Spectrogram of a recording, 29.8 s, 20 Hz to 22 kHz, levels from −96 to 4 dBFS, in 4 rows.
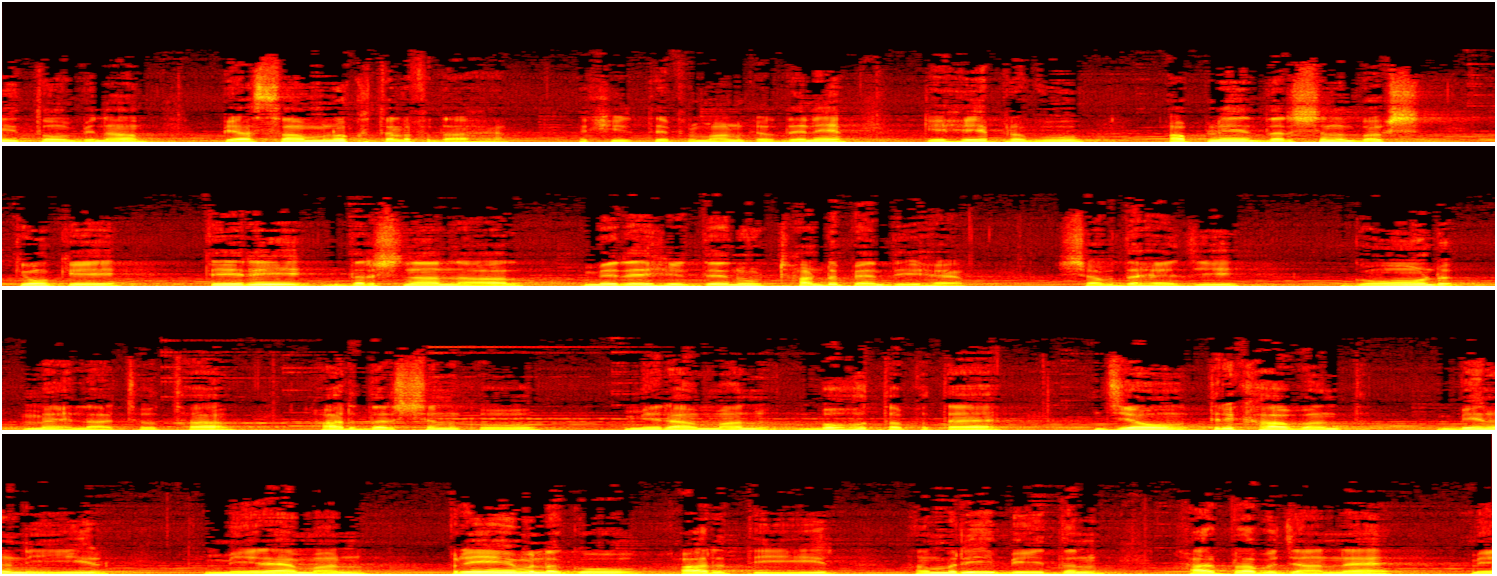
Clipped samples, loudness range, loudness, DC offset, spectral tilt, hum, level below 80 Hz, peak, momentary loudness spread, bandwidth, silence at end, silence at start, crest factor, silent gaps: under 0.1%; 4 LU; -19 LUFS; under 0.1%; -7 dB/octave; none; -40 dBFS; -2 dBFS; 14 LU; 13.5 kHz; 0 s; 0 s; 18 dB; none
